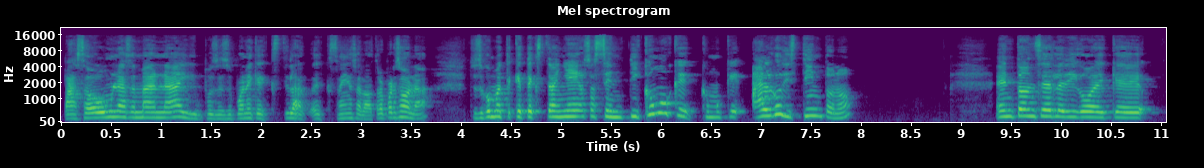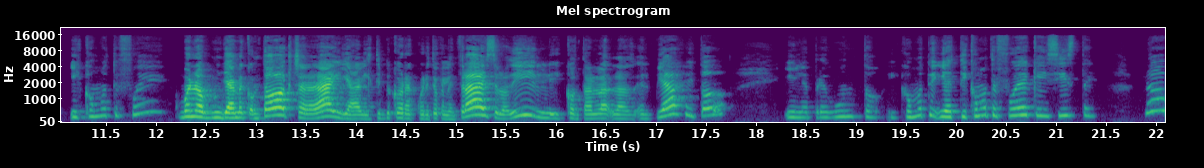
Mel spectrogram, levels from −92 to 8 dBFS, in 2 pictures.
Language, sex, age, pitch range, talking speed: Spanish, female, 30-49, 195-270 Hz, 205 wpm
